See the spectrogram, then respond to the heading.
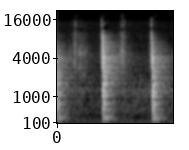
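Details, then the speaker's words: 2002 VW Jetta TDI wagon, 1.9 L ALH turbo diesel, front suspension: two sharp hollow clunks as the lower control arm is worked, from worn arm bushings and ball joint. "This bushing, or better, the entire arm, because it has also bushings right here, and it has a ball joint at the end. All is worn, obviously, right?"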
